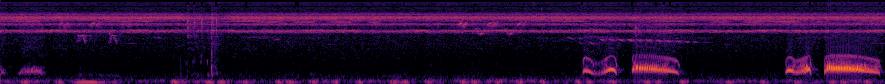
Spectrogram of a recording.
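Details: Spotted dove (tekukur) of the 'ngeruk' voice type, kept as a lure bird: two pairs of low husky coos near the end, a short wavering note then a longer one, after quiet background rumble.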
